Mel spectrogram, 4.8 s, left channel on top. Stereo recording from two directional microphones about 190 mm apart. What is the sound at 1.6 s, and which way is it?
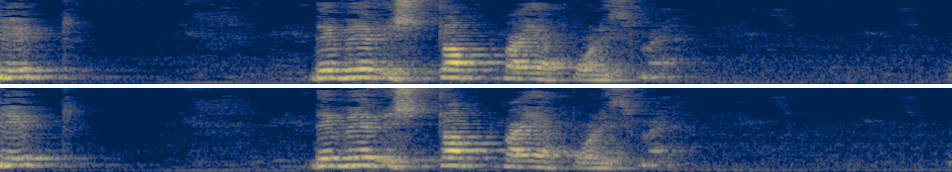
A man's voice, 5° left (ahead or behind).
